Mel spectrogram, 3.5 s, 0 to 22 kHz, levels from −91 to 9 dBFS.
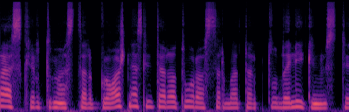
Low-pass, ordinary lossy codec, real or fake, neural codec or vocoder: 19.8 kHz; Opus, 24 kbps; fake; autoencoder, 48 kHz, 32 numbers a frame, DAC-VAE, trained on Japanese speech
